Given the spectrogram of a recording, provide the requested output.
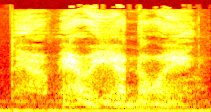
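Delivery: breathy stage whisper; whispered aside. Real, not acted. Preacher whispers an aside to the church about annoying people. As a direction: lean in and whisper it. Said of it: "whispered aside".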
